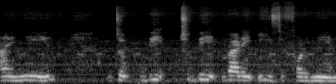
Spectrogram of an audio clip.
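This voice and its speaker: Noticeable background noise accompanies a woman speaking at medium pitch and a fairly slow pace. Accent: non-native. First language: not English. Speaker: online business owner. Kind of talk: panel discussion. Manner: halting.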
